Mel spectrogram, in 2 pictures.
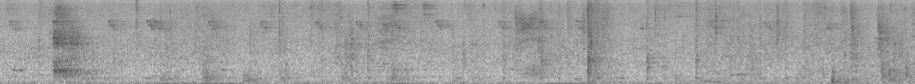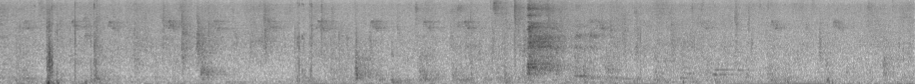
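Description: A man speaks quietly and calmly in a large echoing hall.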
